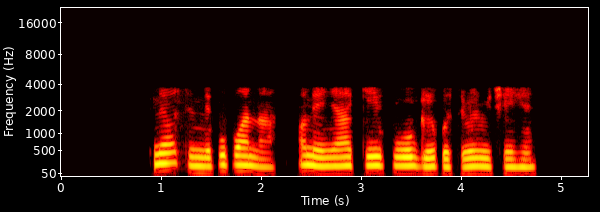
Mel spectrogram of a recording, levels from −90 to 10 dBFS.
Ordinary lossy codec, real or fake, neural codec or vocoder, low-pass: none; real; none; 3.6 kHz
